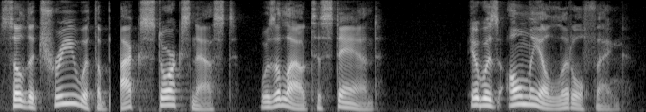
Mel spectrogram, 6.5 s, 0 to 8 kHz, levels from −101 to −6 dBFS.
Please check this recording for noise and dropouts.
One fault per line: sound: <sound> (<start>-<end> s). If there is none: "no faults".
sound: dropout (1.1-1.2 s)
